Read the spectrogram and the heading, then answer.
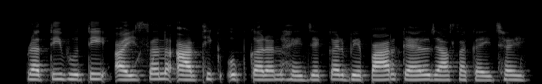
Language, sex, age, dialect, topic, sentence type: Magahi, female, 18-24, Western, banking, statement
